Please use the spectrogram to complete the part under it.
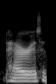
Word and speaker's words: PVRIS: one of them is Paris. I think I told you this. Which is spelled P-V-R-I-S, so the A is upside down for copyright reasons.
